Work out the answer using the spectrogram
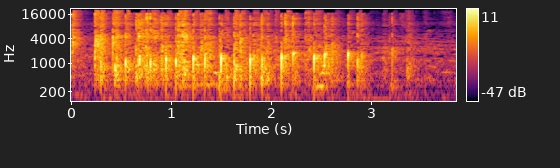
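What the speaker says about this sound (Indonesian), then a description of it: "Tepuk tangan untuk kelompok 2." A classroom of students applauds a group with rapid, fairly loud hand clapping that continues for a few seconds before tapering off.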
